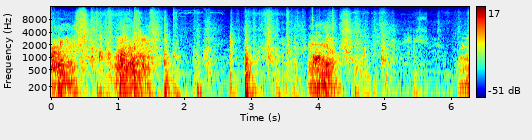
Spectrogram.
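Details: Slightly older Vizsla at indoor play, mixing throaty growls, a few barks and brief whimpers in uneven bursts roughly every second or two, with scuffling thuds between them.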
